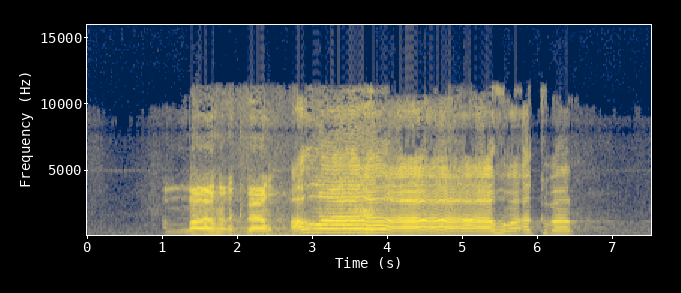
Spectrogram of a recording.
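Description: A man chants a long, drawn-out call through loudspeakers in a large echoing space.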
